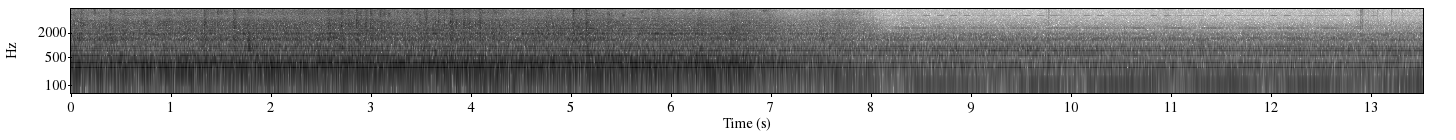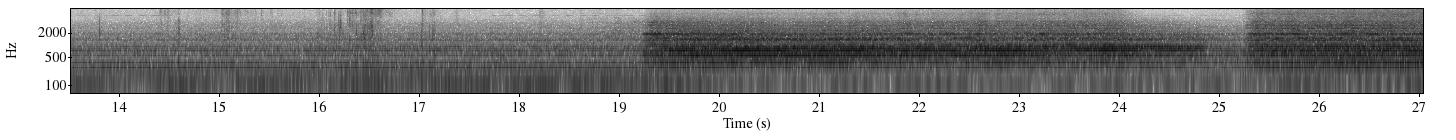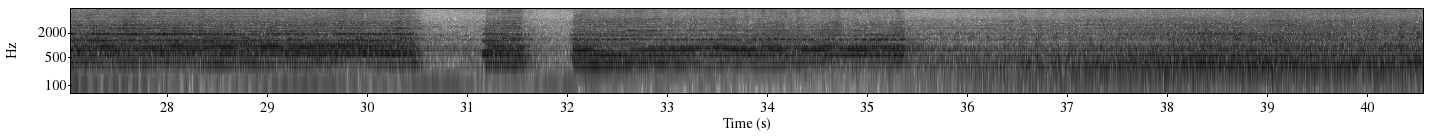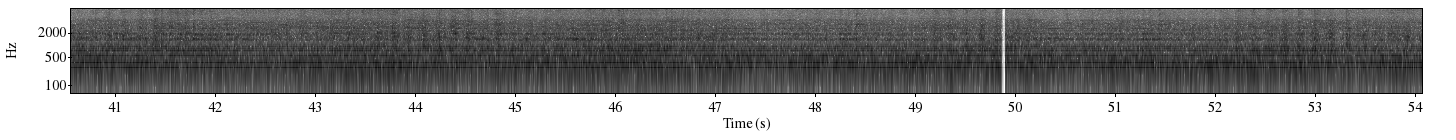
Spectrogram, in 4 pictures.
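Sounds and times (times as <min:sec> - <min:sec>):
train wheels clattering on rails: 0:00.0 - 0:19.4, 0:32.6 - 0:54.0
locomotive engine rumble: 0:00.0 - 0:20.8
locomotive air horn: 0:19.2 - 0:35.6.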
